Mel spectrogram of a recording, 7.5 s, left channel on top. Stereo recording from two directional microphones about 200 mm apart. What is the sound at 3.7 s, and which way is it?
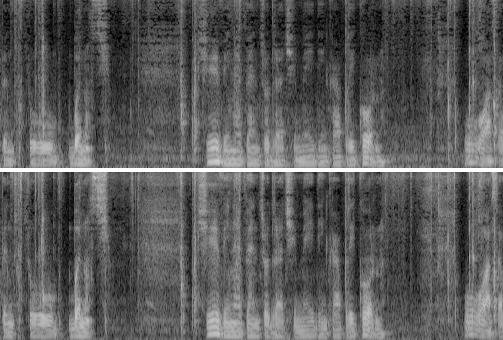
Speech, 50° right (ahead or behind).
